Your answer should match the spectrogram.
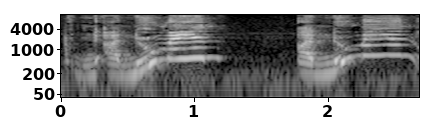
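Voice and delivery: high disbelieving squeal; incredulous. Real, not acted. Coach echoing a DM in high disbelief. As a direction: repeat it in shocked disbelief.

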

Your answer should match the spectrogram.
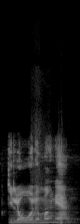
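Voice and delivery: high, loud disbelief; loud high amazed outburst; astonished. Real, not acted. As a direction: exclaim at how far you dug. Shocked at long tunnel.

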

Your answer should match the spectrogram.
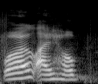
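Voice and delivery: usual speaking voice

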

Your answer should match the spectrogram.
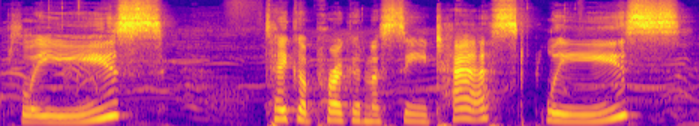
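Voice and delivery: ordinary delivery

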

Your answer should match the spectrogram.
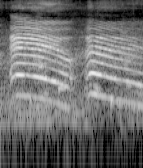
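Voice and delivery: crying out. Real, not acted. Calling out crying voice.

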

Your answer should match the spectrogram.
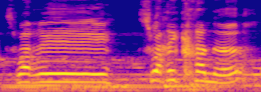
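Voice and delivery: muffled through a face mask; behind welding mask. Real, not acted. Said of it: "la voix étouffée avec ce masque".

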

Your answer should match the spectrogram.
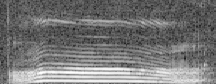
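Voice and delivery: high, loud imitated elephant trumpeting; long trumpeting blare, soaring then dropping. A narrator's reading. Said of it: "Elephant trumpets".

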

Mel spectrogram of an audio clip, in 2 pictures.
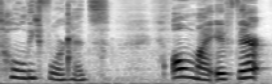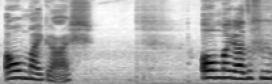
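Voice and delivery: normal talking voice

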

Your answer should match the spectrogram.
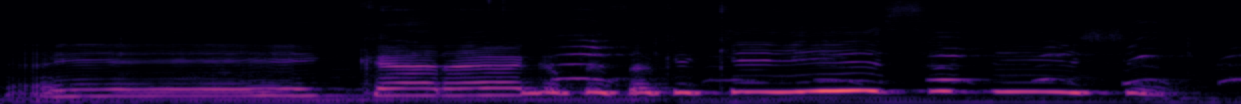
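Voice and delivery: high scared wailing; frightened whimpering. Real, not acted. Monster nearby, panicking.

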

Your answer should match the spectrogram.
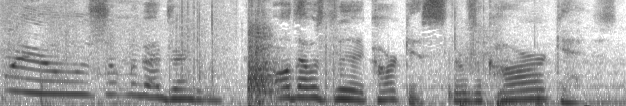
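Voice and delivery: very high silly squeaky voice; goofy voice. Acted. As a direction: go high and cartoonish. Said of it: "I just put on a goofy voice".

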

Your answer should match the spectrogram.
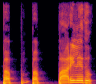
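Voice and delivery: stumbling start, then a high loud blurt; flustered stammer. Acted. Boy caught out by his father's question, stammering. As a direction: trip over the first syllable nervously.

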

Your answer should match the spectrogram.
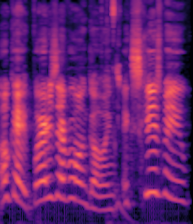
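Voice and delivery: fast flustered shout; exasperated call. Real, not acted. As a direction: call the guests back, flustered. Guests walking wrong way.

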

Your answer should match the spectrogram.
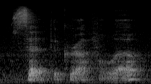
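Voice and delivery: usual speaking voice

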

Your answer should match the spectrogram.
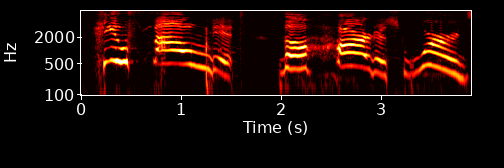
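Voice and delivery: high, loud, slow jubilant exclaim; joyful. Acted. God rejoicing at Ziz's apology, jubilant. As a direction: celebrate the answer. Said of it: "said God".

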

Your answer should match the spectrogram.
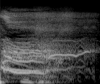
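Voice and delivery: very high-pitched mimicked toddler squeal; mock toddler squeal. Dad mimics daughter after moving her away, mock squeal. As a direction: imitate a toddler's protesting squeal. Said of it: "She did not like that".

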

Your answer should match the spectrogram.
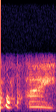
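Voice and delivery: high startled laugh. Real, not acted. Gamer laughing off the scare.

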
